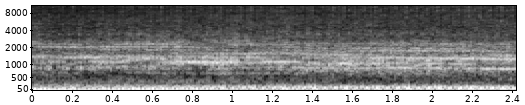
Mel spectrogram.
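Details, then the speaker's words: Car after installing a Quicker Racing 525 Hellcat low-pressure fuel pump kit with PTFE -6 fuel lines, cold and smoking a little: steady even low idle, smooth exhaust note, no knocks or misses; normal cold idle. "Alright, so I think I got something working here. It's cold, so it's smoking a little bit. Everything is looking good"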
